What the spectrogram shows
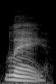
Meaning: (verb) 1. To place down in a position of rest, or in a horizontal position 2. To cause to subside or abate
- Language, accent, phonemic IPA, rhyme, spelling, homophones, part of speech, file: English, US, /leɪ/, -eɪ, lay, lei / ley, verb / noun / adjective, En-us-lay.ogg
